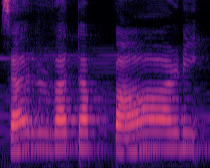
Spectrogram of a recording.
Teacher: సర్వత తర్వాత విసర్గ ఉచ్చారణ ప లాగా చేస్తూ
